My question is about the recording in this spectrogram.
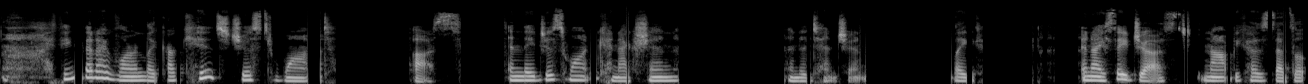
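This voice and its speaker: A middle-aged woman with a low morning voice, talking casually and reflectively in a personal solo check-in as a podcast host. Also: expressive, takes it slowly, long pauses, darkish tone, no room sound, low-quality recording. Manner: reflective, conversational.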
